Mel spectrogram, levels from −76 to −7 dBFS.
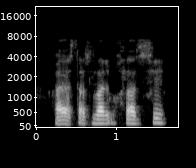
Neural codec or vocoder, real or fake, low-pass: vocoder, 22.05 kHz, 80 mel bands, HiFi-GAN; fake; 7.2 kHz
